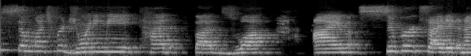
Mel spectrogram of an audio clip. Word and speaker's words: Tafadzwa: So the name is Tafadzwa. Tafadzwa. So I pulled it out for the pronunciation, but it's Tafadzwa, which is a Shona name from Zimbabwe, which means we've been made glad.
